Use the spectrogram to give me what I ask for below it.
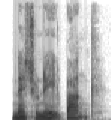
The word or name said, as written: nationalbank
